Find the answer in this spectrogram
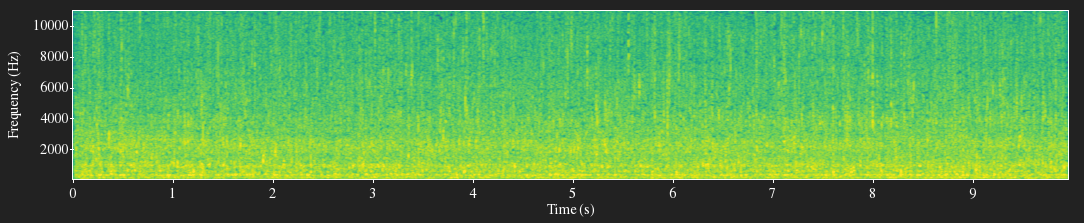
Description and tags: Small waterfall
Grabación de una cascada pequeña en el campo.
nature, field-recording, weather, rain, water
